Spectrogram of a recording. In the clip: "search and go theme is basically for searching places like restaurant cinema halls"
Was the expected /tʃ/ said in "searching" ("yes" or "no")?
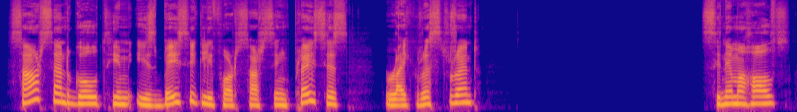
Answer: no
